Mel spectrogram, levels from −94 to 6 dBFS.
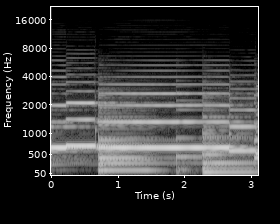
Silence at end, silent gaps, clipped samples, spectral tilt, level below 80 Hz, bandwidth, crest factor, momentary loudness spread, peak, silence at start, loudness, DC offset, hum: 0 s; none; under 0.1%; -7 dB/octave; -36 dBFS; 6.6 kHz; 8 dB; 2 LU; -6 dBFS; 0 s; -14 LUFS; under 0.1%; none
